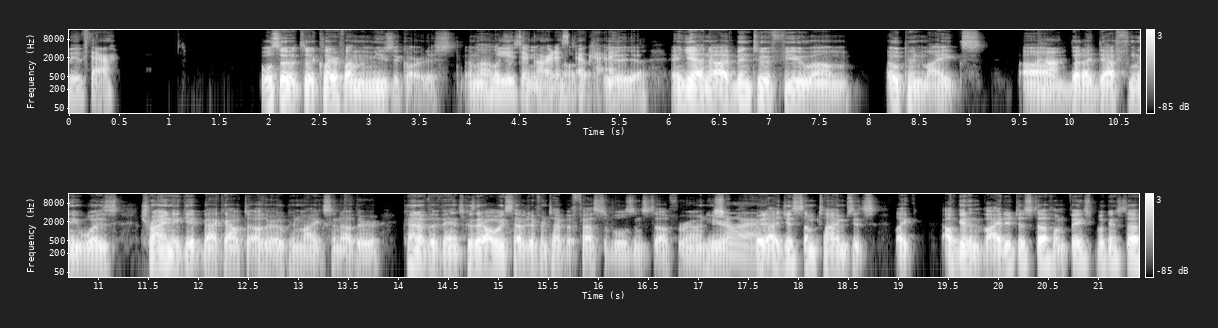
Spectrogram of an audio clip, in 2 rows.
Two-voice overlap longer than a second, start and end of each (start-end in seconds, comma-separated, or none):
4.1-5.5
